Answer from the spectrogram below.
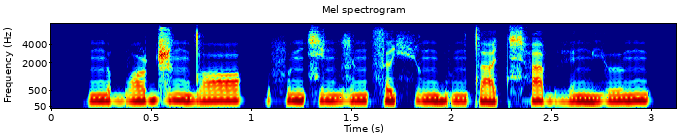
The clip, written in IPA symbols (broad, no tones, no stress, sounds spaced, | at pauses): ŋ ə b ɔ ɖ͡ʐ ə ŋ d ɔ | f ɯ ŋ ɕ e ŋ ɮ ə ŋ s ə ç u ŋ b u ŋ t a t͡ɕʰ a bʱ e ŋ j ɯ ŋ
